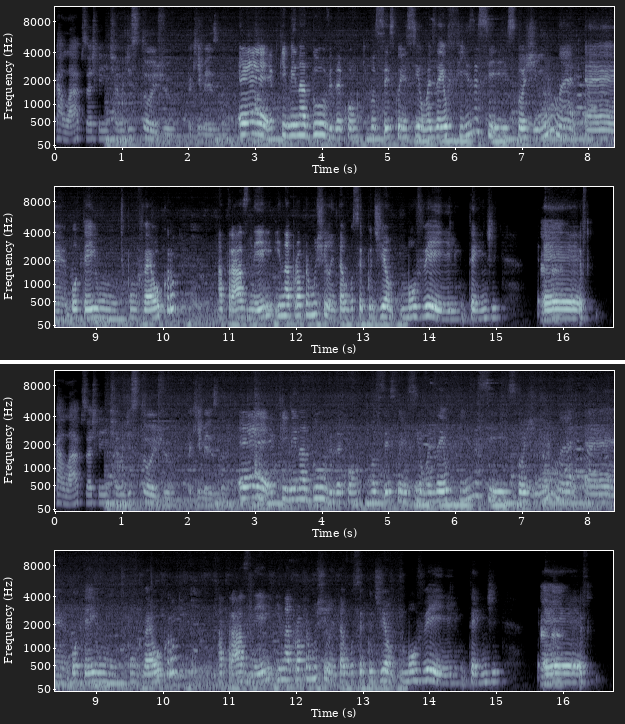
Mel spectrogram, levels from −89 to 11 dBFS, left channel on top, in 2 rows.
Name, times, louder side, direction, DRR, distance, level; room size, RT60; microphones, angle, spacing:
voice 1, 0.0-2.6 15.7-16.0, right 1 dB, 25° right, 0.6 m, -32 dB
sound 1, 0.7-13.6, right 1 dB, 80° right, 1.3 m, -31 dB
voice 2, 2.7-10.2 10.8-15.0 15.7-16.3, left 3 dB, 50° left, 0.8 m, -22 dB
6.1 x 3.2 x 2.3 m
head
